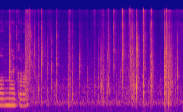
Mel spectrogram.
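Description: A plastic packet crinkles close by.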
